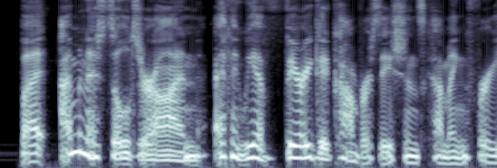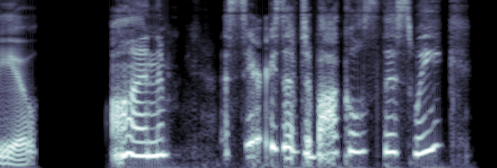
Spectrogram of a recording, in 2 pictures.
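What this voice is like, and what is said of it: Weak, nearly lost voice. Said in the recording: “My voice is just barely here ... It's tough when your voice is barely here”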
